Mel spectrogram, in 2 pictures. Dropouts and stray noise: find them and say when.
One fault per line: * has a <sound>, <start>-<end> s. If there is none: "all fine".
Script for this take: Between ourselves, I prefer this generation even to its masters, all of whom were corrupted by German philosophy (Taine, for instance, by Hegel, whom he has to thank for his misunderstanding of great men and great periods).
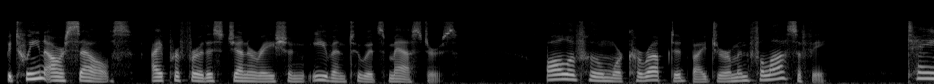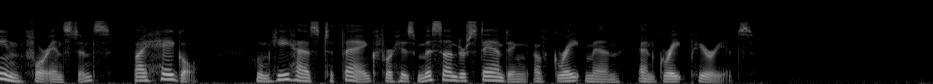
all fine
